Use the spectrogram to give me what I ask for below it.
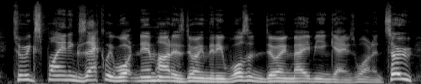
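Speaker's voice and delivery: ordinary delivery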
